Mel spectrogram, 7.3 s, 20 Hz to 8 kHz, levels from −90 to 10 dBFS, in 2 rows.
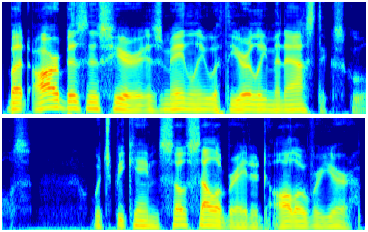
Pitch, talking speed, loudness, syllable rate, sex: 100 Hz, 150 wpm, -22 LUFS, 5.0 syllables/s, male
